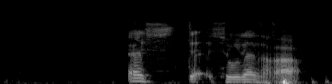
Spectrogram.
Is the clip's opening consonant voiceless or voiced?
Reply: voiceless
